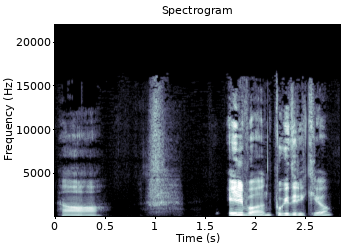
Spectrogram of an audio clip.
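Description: Lively, playful male radio DJ. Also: medium pitch, takes it slowly, no room sound, studio quality. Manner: playful, laughs often, strains voice singing a line. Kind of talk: radio show chat with listener texts. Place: radio studio.

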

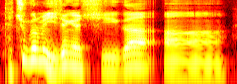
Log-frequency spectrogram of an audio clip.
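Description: A man's voice: mid-range voice, sing-song, a little slow, fairly bright tone, smooth. A man hosting a casual chat, asking curious questions and joking along. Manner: curious, asks questions, jokes about trying phrases. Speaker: host.

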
